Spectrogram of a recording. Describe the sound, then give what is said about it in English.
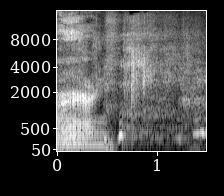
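A person voices a short, low, loud growl imitating a bear, then it trails off into quiet breathy noise. “Give us a little growl.”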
